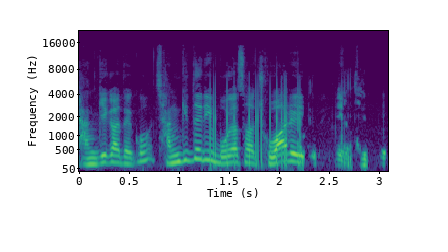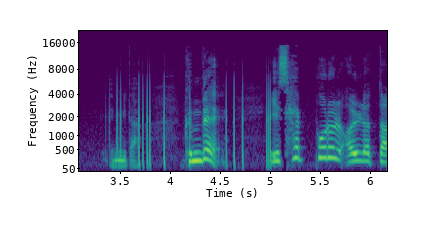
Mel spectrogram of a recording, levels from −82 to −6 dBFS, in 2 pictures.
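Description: From 1.32 to 5.02 s, a train of clicks ticks irregularly over the speech, around fifty at 13.5 per second, peaking about 20 dB above it, likely from electrical interference or a faulty connection. Between 2.27 and 3.44 s the speech dips in pieces, falling by as much as 35 dB for about a second in total: speech suppressed in double talk, likely an echo canceller muting the talker while the far side spoke.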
